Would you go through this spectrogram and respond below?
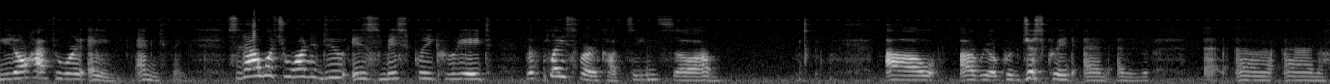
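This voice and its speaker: High, bright-voiced woman hosting a tutorial. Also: a little hiss or hum, poor audio. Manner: informal, halting, self-interrupting, talks to self. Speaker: tutorial host. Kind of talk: casual screen-recorded software tutorial. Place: at home, at a computer.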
